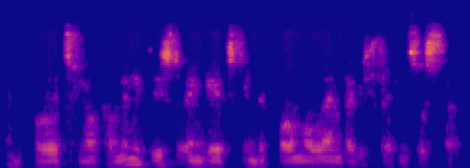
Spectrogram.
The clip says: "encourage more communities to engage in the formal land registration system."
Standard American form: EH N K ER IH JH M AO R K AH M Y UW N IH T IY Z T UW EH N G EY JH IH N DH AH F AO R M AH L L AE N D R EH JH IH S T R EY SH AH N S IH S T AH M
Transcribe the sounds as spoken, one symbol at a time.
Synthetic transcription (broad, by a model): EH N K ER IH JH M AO L K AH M Y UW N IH T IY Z T UW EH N G EY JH IH N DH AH F AO R M AH L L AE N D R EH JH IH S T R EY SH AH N S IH S T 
